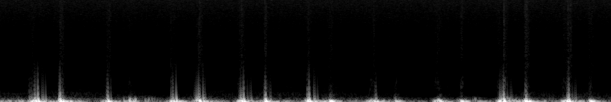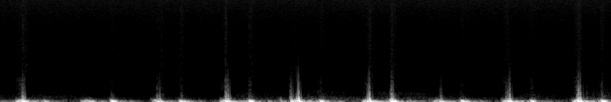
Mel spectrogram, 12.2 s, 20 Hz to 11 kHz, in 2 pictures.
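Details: Heartbeat of a self-described medically fit person, recorded with several precision contact microphones: deep regular lub-dub at about 88 a minute; occasional doubled clicks are a 6 ms multi-microphone delay artifact. Normal heart sounds.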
